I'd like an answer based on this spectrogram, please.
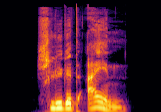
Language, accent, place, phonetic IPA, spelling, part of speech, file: German, Germany, Berlin, [ˌʃlyːɡət ˈaɪ̯n], schlüget ein, verb, De-schlüget ein.ogg
- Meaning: second-person plural subjunctive I of einschlagen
